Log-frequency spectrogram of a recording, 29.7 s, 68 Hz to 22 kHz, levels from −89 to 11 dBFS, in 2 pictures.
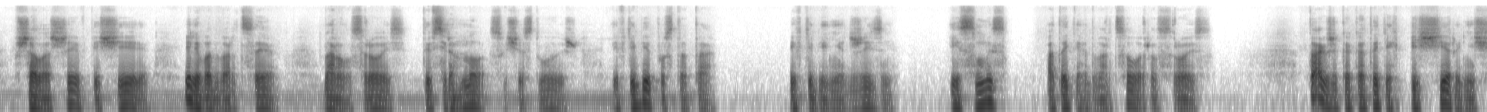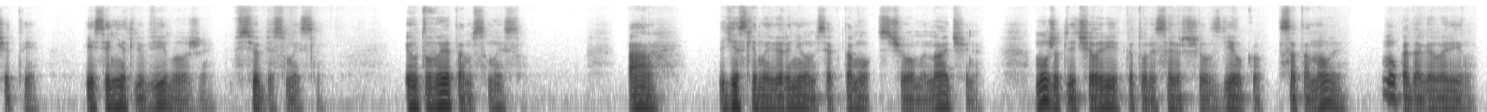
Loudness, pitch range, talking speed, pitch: -22 LUFS, 70-90 Hz, 135 wpm, 75 Hz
